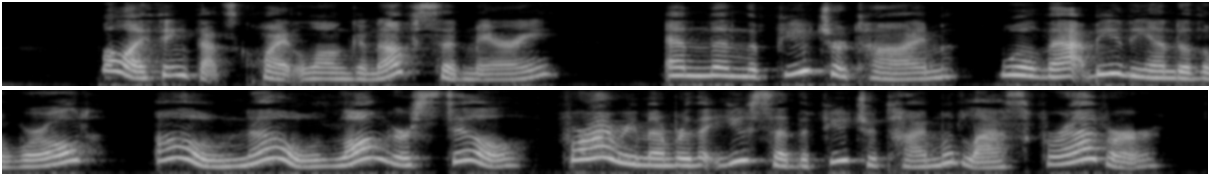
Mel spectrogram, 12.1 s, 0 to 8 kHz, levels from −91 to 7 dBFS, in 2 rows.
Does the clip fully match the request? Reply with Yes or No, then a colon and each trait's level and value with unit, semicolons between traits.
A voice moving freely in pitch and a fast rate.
Yes: wide, 8.4 semitones; fast, 215 wpm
